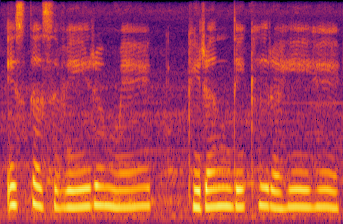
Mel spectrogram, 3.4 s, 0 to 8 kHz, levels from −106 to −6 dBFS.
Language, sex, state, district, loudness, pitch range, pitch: Hindi, female, Uttar Pradesh, Lalitpur, -16 LUFS, 230-250 Hz, 235 Hz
